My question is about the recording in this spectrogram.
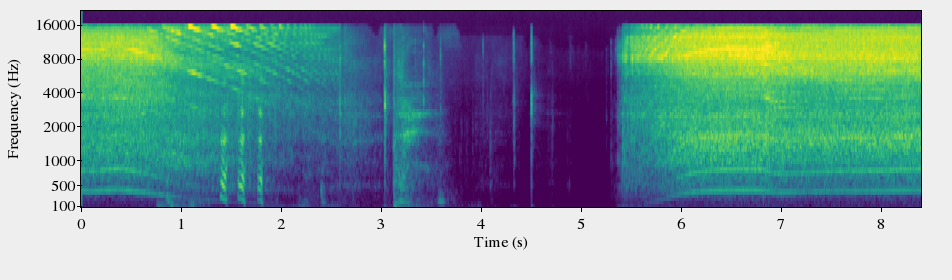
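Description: Corded electric drill spinning an ear of corn on its bit, its motor whine with a rushing hiss. The whine falls in pitch and fades over the first few seconds, stops, then starts again about five seconds in, rising in pitch and running steady.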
